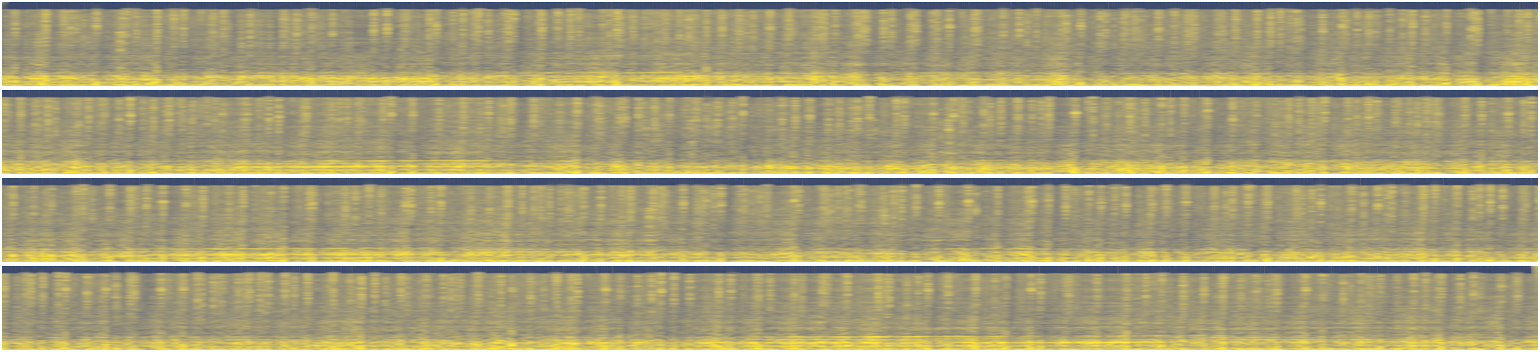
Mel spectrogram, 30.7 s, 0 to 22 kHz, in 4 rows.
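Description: Porsche 996 Carrera 2's flat-six engine at track speed, heard from inside the cabin. Its note climbs under throttle and drops back several times, over steady road and wind noise, and it rises again near the end as the car accelerates.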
